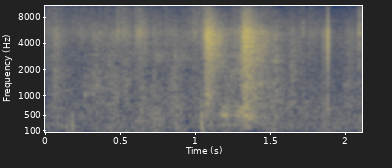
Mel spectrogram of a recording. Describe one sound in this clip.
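A child's bare feet patter on a hard floor.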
